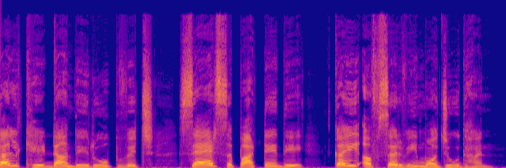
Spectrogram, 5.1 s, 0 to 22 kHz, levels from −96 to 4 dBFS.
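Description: No technical faults are audible.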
